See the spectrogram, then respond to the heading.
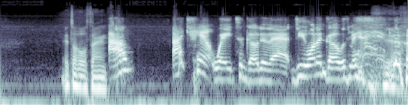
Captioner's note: laughs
